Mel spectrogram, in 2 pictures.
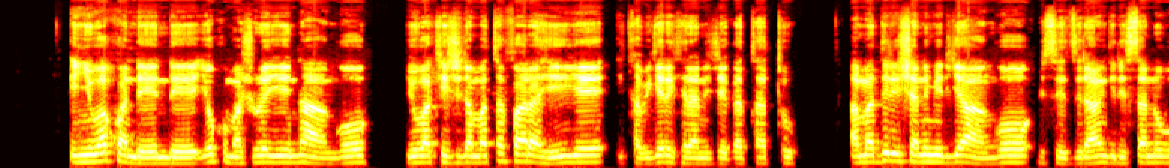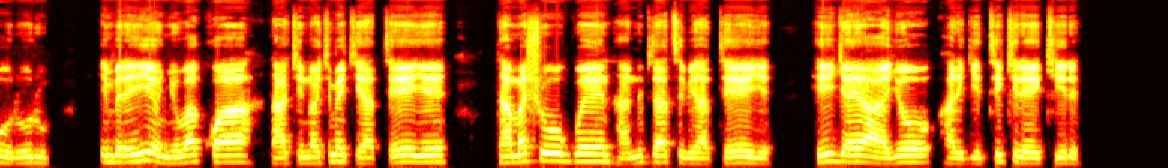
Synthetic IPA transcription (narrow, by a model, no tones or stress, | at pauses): iɲuβakwande̞ːnde̞jo̞kumaʃuːɾe̞jin̥haːŋɡo̞ | juːβakiʃid͡ʒamatafaɾahije̞ikʰaβiɡe̞ɾeke̞ɾanid͡ʒeɡatatu | amadiɾiʃanimiɾɟaːŋɡo̞βisiziɾaːŋɡiɾisanuβuɾuɾu | imbe̞ɾe̞jijo̞ɲuβakwan̥haːkiːnhuakimekihate̞ːje̞ | n̥hamaʃuːɡwe̞n̥haːnivjaːt͡siβihatʰe̞ːje̞ | hiɟajaːjo̞haɾiɡitikiɾe̞kʰiɾe̞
